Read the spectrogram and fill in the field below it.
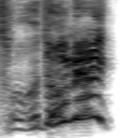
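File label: Voice finish, Japanese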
